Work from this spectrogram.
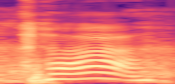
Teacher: اقصی حلق یعنی حلق کا وہ انتہائی حصہ جو سینہ سے ملا ہوا ہے، اس سے دو حروف ادا ہوتے ہیں، حمزہ اور ہا۔ اس ہا کو نکالنے کا ایک آسان طریقہ یہ بھی ہے، مثال کے طور پر جیسے کوئی پریشانی کی حالت میں ہو تو کہتے ہیں ہائے، ایسے ہی یہ ہا اور حمزہ گلے کے اینڈ سے نکالنا ہے، ہا۔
